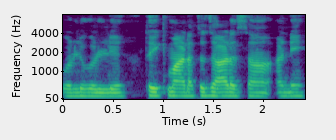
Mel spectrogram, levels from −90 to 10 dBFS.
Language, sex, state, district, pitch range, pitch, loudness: Konkani, male, Goa, North and South Goa, 125-130 Hz, 125 Hz, -17 LUFS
